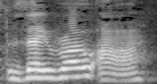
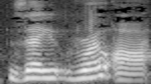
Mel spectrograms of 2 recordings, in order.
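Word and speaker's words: zeroa: And it's the word, it's spelled Z-E-R-O-A, Z-E-R-O-A, that's the Hebrew word for vegetable or pulse, okay? And it's pronounced zeroah, zeroah, and it simply means something that is sown.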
